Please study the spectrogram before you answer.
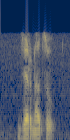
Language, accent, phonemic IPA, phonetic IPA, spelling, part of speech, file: Armenian, Eastern Armenian, /d͡zernɑˈt͡su/, [d͡zernɑt͡sú], ձեռնածու, noun, Hy-ձեռնածու.ogg
- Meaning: juggler, conjurer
